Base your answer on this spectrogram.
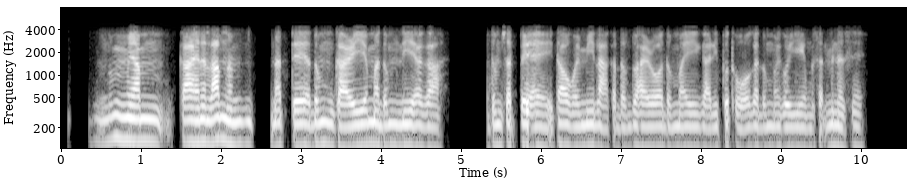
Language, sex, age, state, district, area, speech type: Manipuri, male, 30-45, Manipur, Churachandpur, rural, conversation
